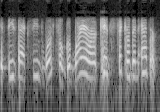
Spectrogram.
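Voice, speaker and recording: A woman's voice: high voice, brisk, no echo. A woman hosting an opinionated talk show, interjecting insistently in casual conversation. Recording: tinny narrow telephone line.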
